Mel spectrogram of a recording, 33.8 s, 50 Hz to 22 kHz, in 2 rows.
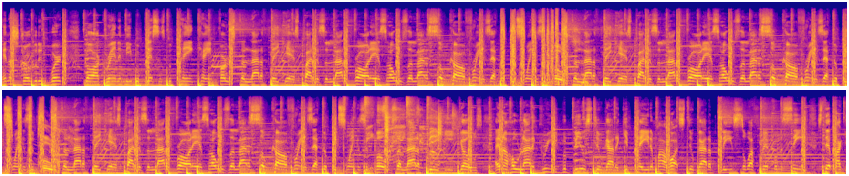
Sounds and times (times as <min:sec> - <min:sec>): Music: 0:00.0 - 0:33.7.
